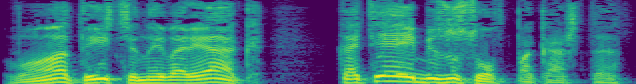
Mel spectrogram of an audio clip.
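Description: A man playing a gruff old warrior. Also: medium pitch, big pitch swings, moderate pace, dry recording, studio quality, voice pushed up. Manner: gruff, barking.

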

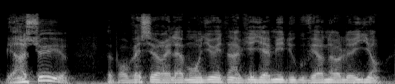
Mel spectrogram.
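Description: Low, mellow deadpan male narrator. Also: quick pace. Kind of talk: scripted radio narration.

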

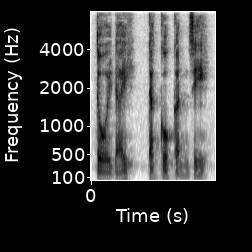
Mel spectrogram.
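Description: A man doing a gruff, ominous old shaman. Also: lively intonation, lightly acted. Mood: curt. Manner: slow, low, foreboding pronouncements. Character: gruff aging male village shaman, curt and ominous.

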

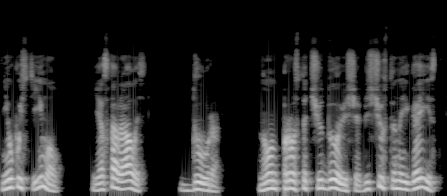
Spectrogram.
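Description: A man's voice: a little high, a little slow, a little mellow, husky. Casual: guy doing a bitter young woman, sneery, dull lo-fi sound. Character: young woman, resentful, bitter former model.

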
